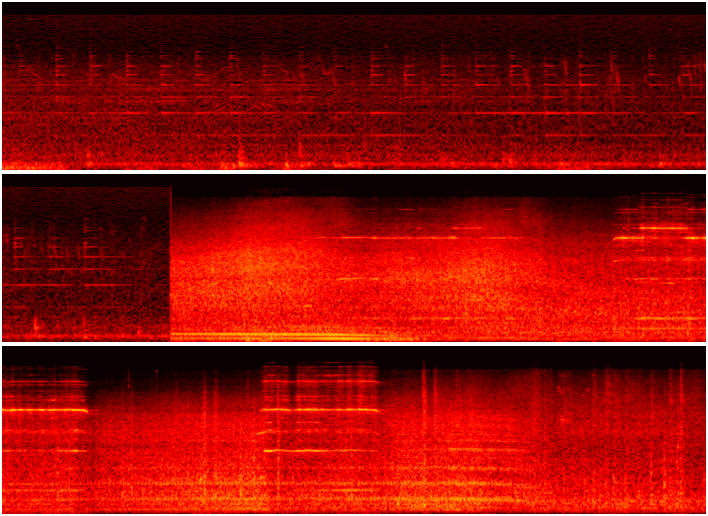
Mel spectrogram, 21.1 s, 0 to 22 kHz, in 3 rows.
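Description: Metre-gauge diesel passenger train: first a faint, even rumble of a train passing at a distance, then after a sudden change about 9 s in, loud running noise heard from aboard the moving train with a low engine drone. Partway through, two long shrill tones sound, each about a second and a half, over the rail noise.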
